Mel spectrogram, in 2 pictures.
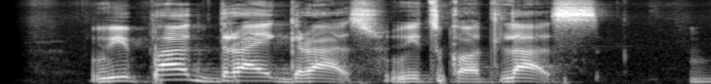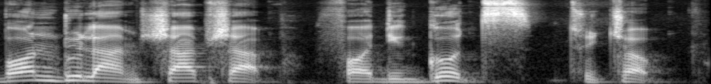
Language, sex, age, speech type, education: Nigerian Pidgin, male, 15-29, spontaneous, tertiary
